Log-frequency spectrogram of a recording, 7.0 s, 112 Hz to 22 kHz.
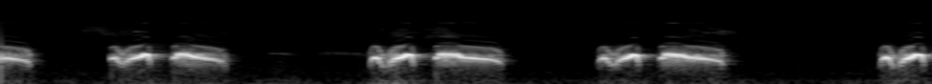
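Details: Spotted dove singing its complete calling, urging and cooing sequence, recorded clean for stimulating other doves. Repeated phrases about every 1.8 seconds. A short wavering double note leads into a longer, softly falling coo.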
